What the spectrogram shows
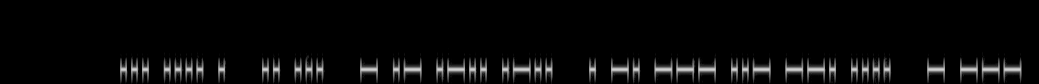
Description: Morse code, heard as a keyed tone, about 21 wpm, 700 Hz. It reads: SHE IS TALL ENOUGH TO
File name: practice / 22wpm / Sentences with 2-Word Phrases - 22wpm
